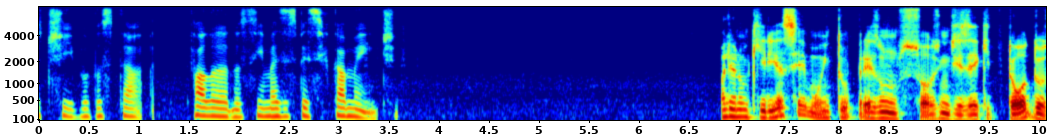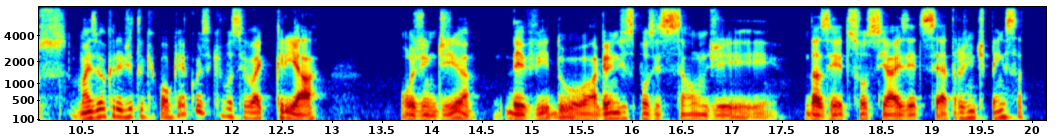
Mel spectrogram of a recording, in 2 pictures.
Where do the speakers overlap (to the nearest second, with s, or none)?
none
